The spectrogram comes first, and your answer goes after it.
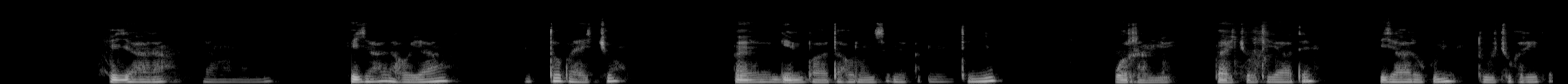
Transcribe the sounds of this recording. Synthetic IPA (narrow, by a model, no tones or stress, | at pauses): hɪd͡ʒaːɾɐ | jɐmɐmɐnːɛ | hɪd͡ʒaːɾɐhɔjaː | mɪt̪ːɔbɐjɐt͡ʃːɔ | ɡɪmbaːt̪ɐhɔɾunsɪnɛkɐnːeːnt̪ɪnːɪ | wɔrːɐnːɪ | b̥ɐjɐt͡ʃːoːt̪ɪjaːt̪ɛ | hɪd͡ʒaːɾʊkʊnd̪̥uːt͡ʃːʊɡɐɾiːt̪ʊ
